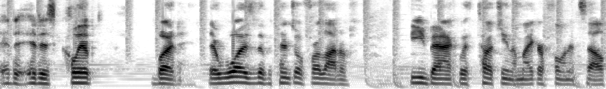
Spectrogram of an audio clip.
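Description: Faint music plays in the background as a man talks at a fairly quick pace with fairly even intonation. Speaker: product reviewer. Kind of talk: product review demo. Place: home room. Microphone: lapel.

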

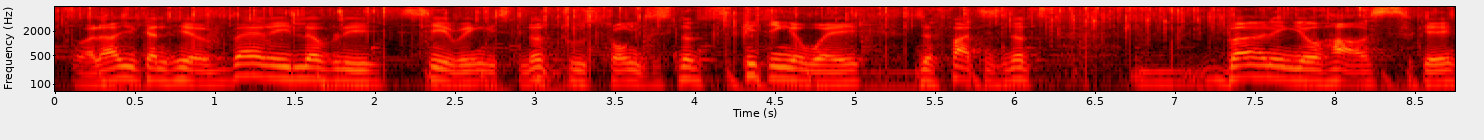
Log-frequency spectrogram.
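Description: With noticeable noise behind him, a man speaks at a moderate speed and varies his pitch in an ordinary way. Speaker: TV presenter. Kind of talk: cooking show tutorial. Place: kitchen.

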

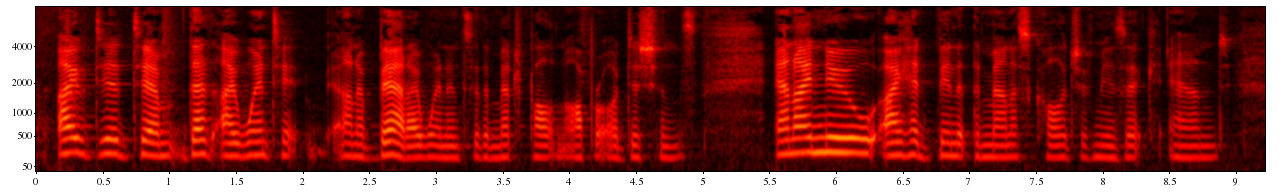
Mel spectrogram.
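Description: At a moderate pace, a woman talks at a fairly low pitch. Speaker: guest. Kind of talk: interview answer. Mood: warm, light laughter. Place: studio.

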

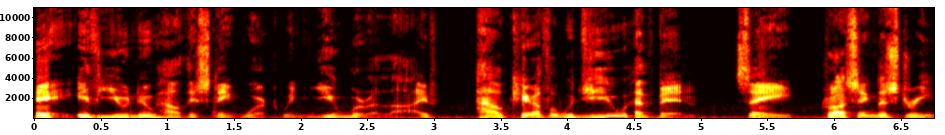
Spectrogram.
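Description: A man does a cartoonish character voice at a fairly high pitch. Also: moderate pace. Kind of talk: comedic sketch dialogue. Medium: puppet show. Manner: wisecracking, impatient. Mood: jokey, businesslike.

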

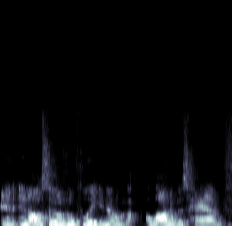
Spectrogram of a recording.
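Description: A man speaks at a moderate pace while light background noise runs underneath. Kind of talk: lecture. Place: home room. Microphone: video call.

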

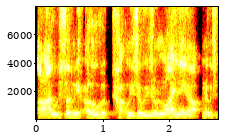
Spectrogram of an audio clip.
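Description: At a very fast pace, a man talks in a dark, mellow tone with ordinary pitch variation. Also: quiet background. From Northumberland, England. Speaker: ritualist, storyteller and life coach. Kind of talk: podcast interview answer. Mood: reflective, calm storytelling. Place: home room. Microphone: video call.

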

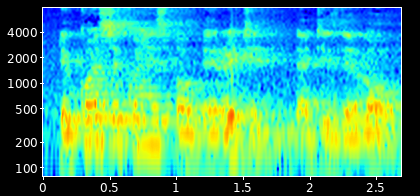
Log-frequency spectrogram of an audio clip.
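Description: A man speaks at a moderate pace with lively intonation. Light background noise and audible room echo are present. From Ghana. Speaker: professor. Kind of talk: conference speech. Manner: formal. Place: hall. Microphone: podium.

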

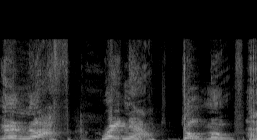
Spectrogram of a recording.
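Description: This is a man doing a put-on character voice. His pitch is extremely high. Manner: stern, commanding.

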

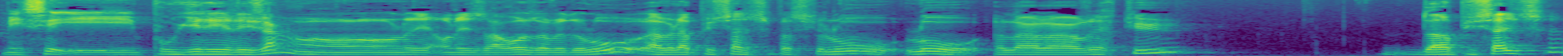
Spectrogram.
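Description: A man with a dark, mellow tone at a moderate pace, with ordinary pitch variation and a quiet background. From France, Gers; France. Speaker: folk healer; interviewee. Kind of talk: interview; interview answer. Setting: at his home. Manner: halting, many repetitions. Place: home room. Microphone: handheld.

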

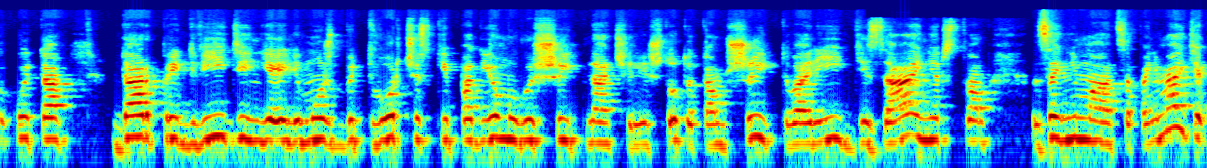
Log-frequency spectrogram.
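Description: A woman at a moderate pace against a quiet background. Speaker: tarot reader. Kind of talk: tarot reading livestream talk.

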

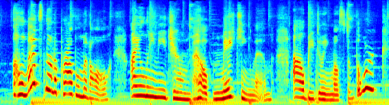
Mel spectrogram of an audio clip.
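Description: A female-sounding voice uses a put-on character voice at a high pitch and a moderate pace. Music plays clearly in the background. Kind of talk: creepypasta reading. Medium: read story. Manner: bubbly, gleeful.

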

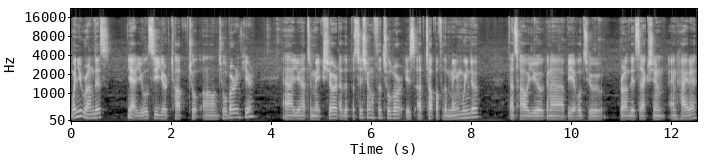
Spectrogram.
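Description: Faint music plays in the background. A man speaks at a fairly low pitch. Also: ordinary pitch variation, moderate pace. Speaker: software tips creator. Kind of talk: tutorial. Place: home room.

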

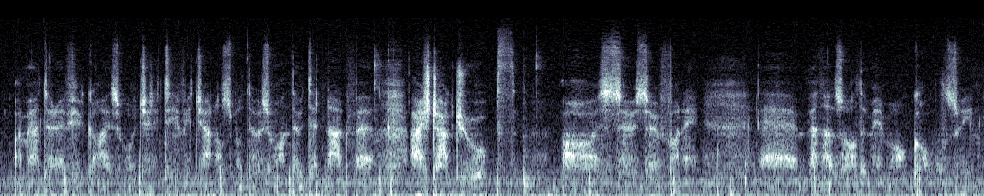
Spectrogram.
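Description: A man whispers at a fairly quick pace over noticeable background noise. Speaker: Minecraft gamer / YouTuber. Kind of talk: casual talk to camera, gaming commentary. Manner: whispered, slurred, rambling.

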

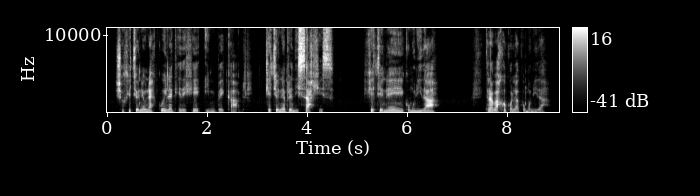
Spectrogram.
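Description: A woman's very deep, low voice with ordinary pitch variation, at a fairly slow pace with long, frequent pauses, in a dry sound with no echo. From Uruguay. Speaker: retired school teacher and principal; retired school teacher. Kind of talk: interview. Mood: calm, reflective, proud. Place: stage. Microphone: lapel.

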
